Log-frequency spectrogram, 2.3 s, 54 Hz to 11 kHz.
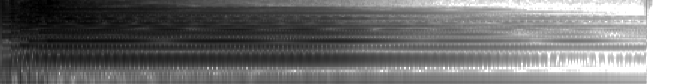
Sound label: Ab Suspended 4th, Guitar; strummed; Absus4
